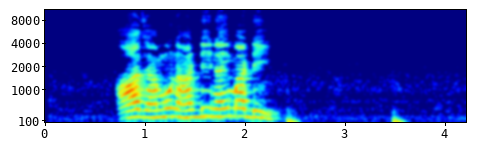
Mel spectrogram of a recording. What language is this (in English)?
Sansi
